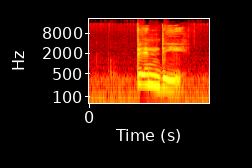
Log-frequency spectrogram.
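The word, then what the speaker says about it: bindi: have a bendi b let's see how they pronounce it Bindy Bindy they don't know why they have a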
